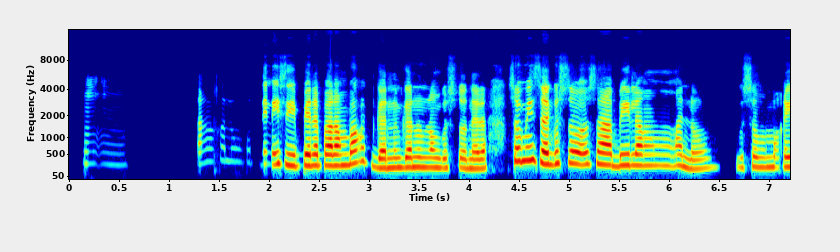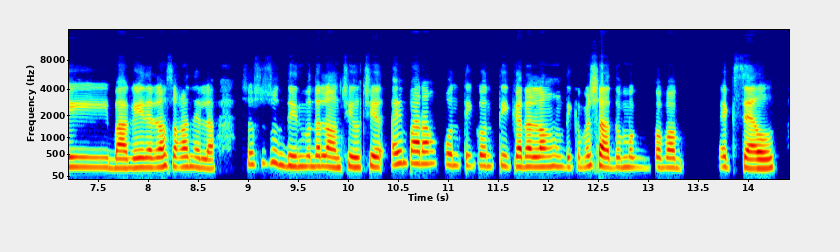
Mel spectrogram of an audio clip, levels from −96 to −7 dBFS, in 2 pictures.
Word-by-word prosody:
Mm. 265 Hz, -2 st, -33 dB, 0.7 s
Nakakalungkot 320 Hz, +1 st, -24 dB
din 275 Hz, 0 st, -10 dB
isipin 245 Hz, -3 st, +2 dB
na 245 Hz, -, +2 dB
parang 245 Hz, 0 st, +5 dB
bakit 295 Hz, +5 st, 0 dB
ganun? 200 Hz, -1 st, 0 dB
Ganun 210 Hz, 0 st, 0 dB
lang 205 Hz, -1 st, -3 dB
gusto 195 Hz, 0 st, -6 dB
nila. 185 Hz, +1 st, -2 dB, 0.2 s
So, 335 Hz, -, 0 dB
minsan 330 Hz, -6 st, +5 dB
gusto 285 Hz, -2 st, +1 dB
sa 265 Hz, -2 st, +5 dB
bilang 245 Hz, -1 st, -1 dB
ano, 195 Hz, -5 st, -5 dB, 0.2 s
gusto 210 Hz, +1 st, -7 dB
mong 210 Hz, 0 st, -7 dB
makibagay 210 Hz, -2 st, 0 dB
na 205 Hz, -, +1 dB
lang 220 Hz, -, +3 dB
sa 220 Hz, -1 st, -2 dB
kanila. 200 Hz, -4 st, -1 dB, 0.2 s
So, 265 Hz, 0 st, -7 dB
susundin 255 Hz, -6 st, -3 dB
mo 225 Hz, -, -4 dB
na 230 Hz, -, +1 dB
lang 210 Hz, -3 st, +1 dB
chill-chill 215 Hz, 0 st, 0 dB
ah, 260 Hz, -, +1 dB
yung 295 Hz, -, -5 dB
parang 280 Hz, 0 st, +3 dB
konti-konti 235 Hz, -2 st, -5 dB
ka 220 Hz, -, +5 dB
na 220 Hz, 0 st, +4 dB
lang. 220 Hz, +1 st, +1 dB
Di 210 Hz, -, -5 dB
ka 210 Hz, -, -9 dB
masyadong 215 Hz, -3 st, +2 dB
magppapab 205 Hz, -1 st, -3 dB, 0.4 s
excel. 195 Hz, -2 st, +3 dB
225 Hz, 180 wpm, -22 LUFS, 205-260 Hz, 0.7 s, parang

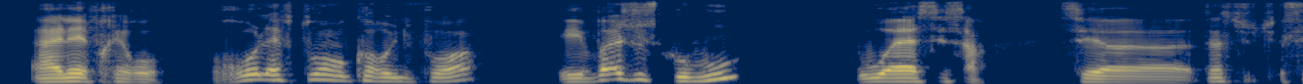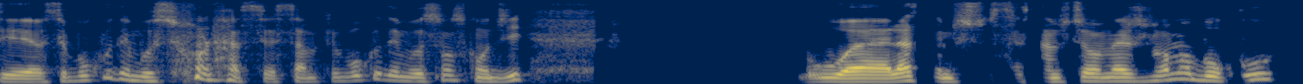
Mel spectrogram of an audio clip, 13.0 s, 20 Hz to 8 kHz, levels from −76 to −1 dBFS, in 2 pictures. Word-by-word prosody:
«Allez 125 Hz, +3 st, +7 dB
frérot, 120 Hz, -5 st, -5 dB, 0.2 s
relève 180 Hz, +2 st, 0 dB
toi 190 Hz, 0 st, -2 dB
encore 155 Hz, -3 st, -2 dB
une 130 Hz, -, -4 dB
fois 135 Hz, +2 st, -3 dB, 0.4 s
et 120 Hz, +3 st, -1 dB
va 185 Hz, +11 st, +2 dB
jusqu'au 185 Hz, -8 st, -2 dB
bout!» 205 Hz, -, -1 dB, 0.6 s
ouais, 125 Hz, 0 st, +6 dB
c'est -, -, -9 dB
ça. -, -, -5 dB, 0.4 s
C'est, 120 Hz, -, -5 dB
heu, 100 Hz, -3 st, -1 dB
tu 130 Hz, -, -5 dB
as 130 Hz, -, -2 dB
sut 135 Hz, -, -17 dB
c'est, 115 Hz, -3 st, -1 dB
heu, 110 Hz, -, -2 dB
c'est 110 Hz, -, -9 dB
beaucoup 165 Hz, -, -8 dB
d' 210 Hz, -, -5 dB
émotion 145 Hz, -6 st, -2 dB
là, -, -, -3 dB
c'est -, -, -11 dB
ça -, -, -7 dB
me 125 Hz, -, -10 dB
fait 140 Hz, -, -15 dB
beaucoup 165 Hz, +7 st, -7 dB
d'émotion 155 Hz, 0 st, -5 dB
ce 170 Hz, -, -13 dB
qu'on 130 Hz, -2 st, -3 dB
dit. -, -, -3 dB, 1.4 s
Ouais, 120 Hz, -2 st, +8 dB
là 145 Hz, -, +8 dB
ça 155 Hz, -, -13 dB
me 125 Hz, -, -1 dB
ça 125 Hz, -, -10 dB
me 130 Hz, -, 0 dB
submerge 135 Hz, +1 st, +1 dB
vraiment 190 Hz, +5 st, -1 dB
beaucoup 175 Hz, +5 st, -1 dB
135 Hz, 205 wpm, -25 LUFS, 125-165 Hz, 1.4 s, Ouais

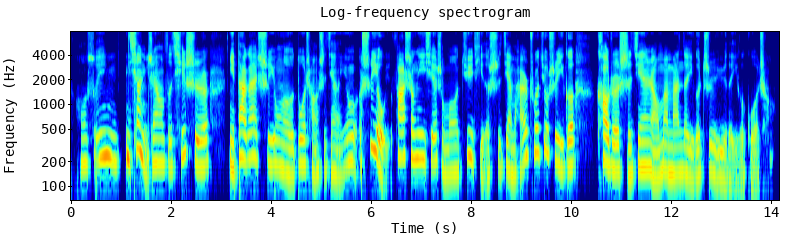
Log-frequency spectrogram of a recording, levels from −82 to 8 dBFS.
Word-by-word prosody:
哦， 190 Hz, 0 st, -5 dB
所 185 Hz, -, -4 dB
以 230 Hz, +3 st, +3 dB
你 215 Hz, -5 st, +1 dB
你 225 Hz, -2 st, +4 dB
像 275 Hz, +4 st, +5 dB
你 -, -, -3 dB
这 190 Hz, -, 0 dB
样 190 Hz, 0 st, 0 dB
子， 175 Hz, -2 st, -5 dB
其 230 Hz, +7 st, 0 dB
实 180 Hz, -6 st, +2 dB, 0.4 s
你 175 Hz, -3 st, +1 dB
大 220 Hz, +6 st, +6 dB
概 225 Hz, +2 st, +2 dB
是 195 Hz, -3 st, 0 dB
用 180 Hz, -2 st, -2 dB
了 145 Hz, -3 st, -2 dB
多 185 Hz, +4 st, -1 dB
长 155 Hz, -5 st, -5 dB
时 160 Hz, -1 st, -6 dB
间， 150 Hz, -3 st, -6 dB
因 180 Hz, -, -7 dB
为 -, -, -13 dB
是 300 Hz, -, +2 dB
有 385 Hz, 0 st, +5 dB
发 225 Hz, -1 st, +5 dB
生 220 Hz, -1 st, +1 dB
一 220 Hz, -1 st, +1 dB
些 200 Hz, 0 st, 0 dB
什 190 Hz, -5 st, -5 dB
么 150 Hz, +2 st, -5 dB
具 225 Hz, +9 st, -1 dB
体 200 Hz, -1 st, -6 dB
的 140 Hz, -, -6 dB
事 165 Hz, +3 st, -3 dB
件 170 Hz, -2 st, -2 dB
吗？ 145 Hz, -, -6 dB
还 -, -, +1 dB
是 235 Hz, -, +2 dB
说 260 Hz, +3 st, 0 dB
就 260 Hz, +1 st, -2 dB
是 210 Hz, -5 st, -1 dB
一 165 Hz, -2 st, -1 dB
个 180 Hz, +1 st, +3 dB, 0.4 s
靠 205 Hz, -3 st, +5 dB
着 165 Hz, -3 st, +3 dB
时 150 Hz, -2 st, 0 dB
间， 175 Hz, +2 st, +1 dB
然 130 Hz, -6 st, +2 dB
后 130 Hz, -, -2 dB
慢 160 Hz, +2 st, -2 dB
慢 150 Hz, +1 st, -1 dB
地 150 Hz, -, -2 dB
一 130 Hz, -2 st, -3 dB
个 130 Hz, +3 st, -3 dB
治 155 Hz, 0 st, -4 dB
愈 130 Hz, -3 st, -3 dB
的 -, -, -7 dB
一 -, -, -9 dB
个 -, -, -9 dB
过 -, -, -7 dB
程。 -, -, -8 dB
180 Hz, 265 characters per minute, -25 LUFS, 155-215 Hz, 0.4 s, 大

